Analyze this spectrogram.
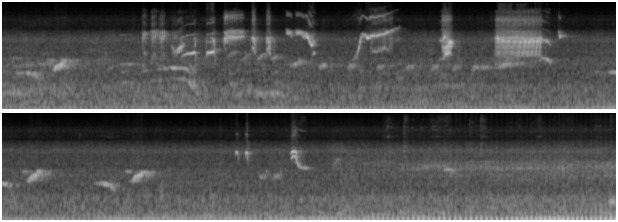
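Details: Eight-year-old orange-headed thrush, once a contest winner in Sukabumi, Indonesia, now a house bird due to cataracts, still singing actively: dense high twitters and upslurred whistles in irregular phrases, over a steady low mechanical hum that grows louder near the end.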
